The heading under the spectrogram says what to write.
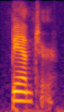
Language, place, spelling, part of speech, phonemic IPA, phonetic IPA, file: English, California, banter, noun / verb, /ˈbæntɚ/, [ˈbɛən.tɚ], En-us-banter.ogg
- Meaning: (noun) Sharp, good-humoured, playful, typically spontaneous conversation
